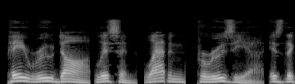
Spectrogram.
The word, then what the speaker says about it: Perugia: Perugia, Italian pronunciation, Perù-da, listen, Latin, Perusia, is the capital city of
